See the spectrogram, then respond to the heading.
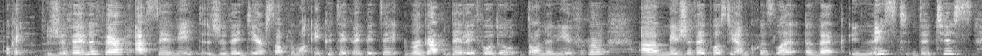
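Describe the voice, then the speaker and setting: A woman's voice: on the high side, animated, darkish tone. A woman teaching a French lesson online, explaining vocabulary in a playful way and sometimes singing for her students. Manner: slow, playful, explains words and sings for students.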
